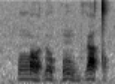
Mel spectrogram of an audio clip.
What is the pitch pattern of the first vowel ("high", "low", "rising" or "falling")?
falling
